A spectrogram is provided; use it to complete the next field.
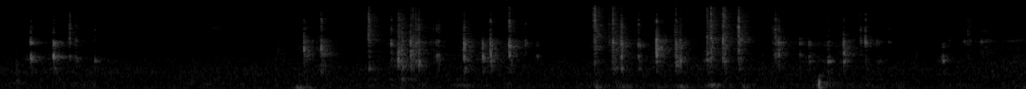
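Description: Rapid, forceful clacking of a clicky computer keyboard, with bursts of sharp keystrokes in quick irregular runs, fairly loud, with no voices.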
